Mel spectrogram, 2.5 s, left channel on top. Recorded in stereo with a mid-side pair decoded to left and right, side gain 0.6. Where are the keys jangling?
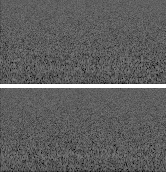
I don't hear keys jangling.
